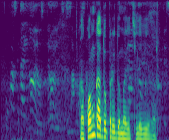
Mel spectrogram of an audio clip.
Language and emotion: Russian, neutral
